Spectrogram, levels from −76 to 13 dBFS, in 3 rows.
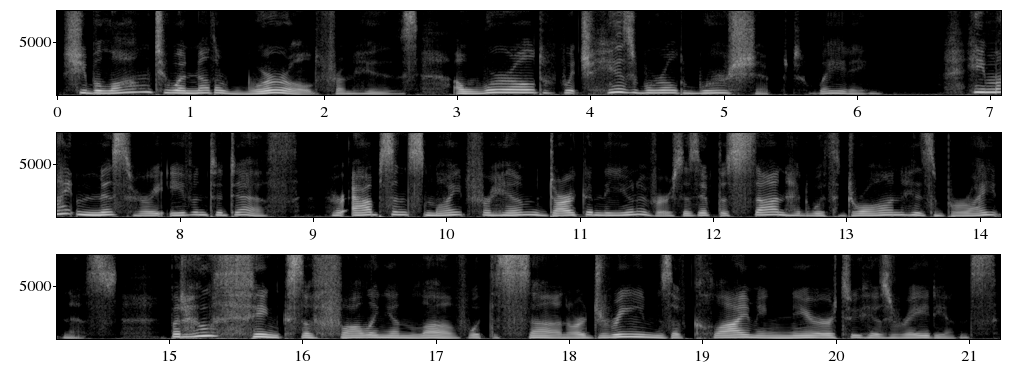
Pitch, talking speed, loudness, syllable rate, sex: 200 Hz, 155 wpm, -17 LUFS, 3.9 syllables/s, female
